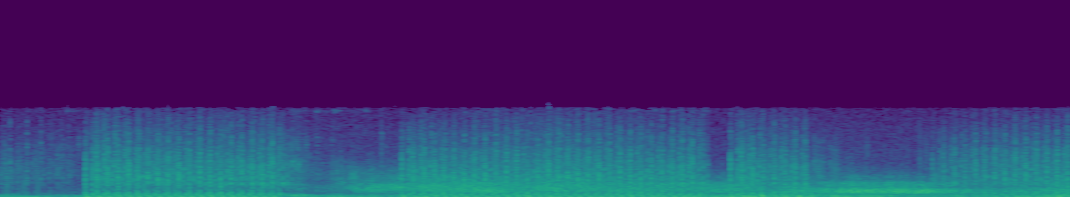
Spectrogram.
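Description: Rapid automatic gunfire, near-continuous, in an archived radio broadcast recording. It drops off briefly just after the start, then resumes and carries on.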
